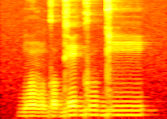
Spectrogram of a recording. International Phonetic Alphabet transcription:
b õ˨ ŋ ɡ o˨ ɡ e˦ ɡ u˧ ɡ i˧

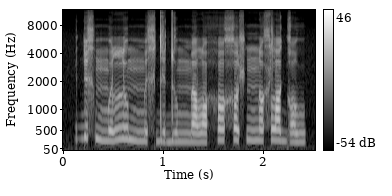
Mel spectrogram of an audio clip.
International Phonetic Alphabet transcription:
ɠ ɪ˦ x mː ʊ˨ lː u˦ mː ɪ˨ x d ɪ˨ d u˨ mː ɛ˨ lˠ ʊ˨ h ɔ˦ x ɔ˦ ʃ nː ɔ˦ x lˠ i˦ ɡ ɔ˦ w

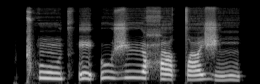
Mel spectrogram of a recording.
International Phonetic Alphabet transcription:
ǁʰ ũː˥˧ t͡sʼ e˥˧ ʔ u˥˧ ʒ ɨː˥˧ ħ e˧˩ tˤ i˩˧ ʒ ĩ˩˧˩

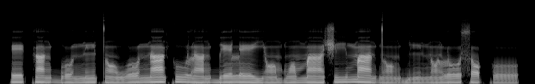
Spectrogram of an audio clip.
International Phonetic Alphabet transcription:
e˧ k ã˧ ɡ͡b o˨ n ĩ˧ t ɔ̃˨ w o˧ n ã˦ k u˦˨ l ã˨˦ ɡ͡b e˦ l e˦˨ j ɔ̃˨˦ b ɔ̃˦ m ã˧ ʃ i˦ m ã˦˨ d ɔ̃˨ ɡ͡b ĩ˨ n ɔ̃˨˦ l o˦ s ɔ˦˨ k o˨

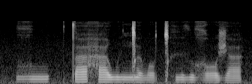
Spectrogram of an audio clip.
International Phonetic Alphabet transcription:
ɣ u | t a h a w ɨ ŋ͡ǀ ɐ β ɔ ǀʰ ɨ ð u ɣ ɔ ʒ a

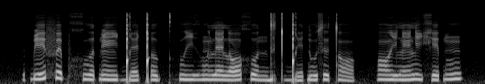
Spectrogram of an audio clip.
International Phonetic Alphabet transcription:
ɓ e f ɛ p xʷ ɤ ɗ ẽ i̯ ɡ͡ǃ ɛ ǃ ɤ kʷʰ i ɦ ũ l ɛ l ɔ x o n d ɯ t ɡ͡ǃ e ɗ u s ɯ t ɔ̃ | ɔ̃ i̯ l ẽ l i x e ɓ ũ

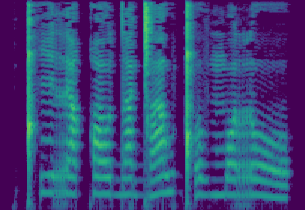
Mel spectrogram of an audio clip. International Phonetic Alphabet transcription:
ǃʰ i r ɛ q o d a ɡ͡ǀ a w ǃʼ ʊ v m ɔ r o

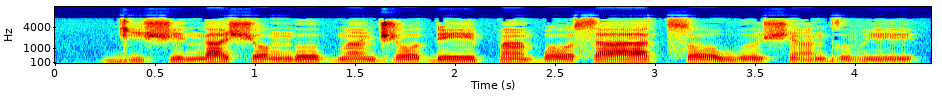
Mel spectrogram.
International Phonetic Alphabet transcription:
ɡ i˨˦ ʃ ɪ˨ ŋ a˦ ʃ ɔ˦ ŋ oː˦ b ã˨ d͡ʒ ɔ˨˦ ɗ eː˨ p ã˦ ɓ ɔ˨ s aː˦ t͡s ɔ˨ w ʊ˨ ʃ ã˨ ɡ ʊ˨ β ɪ˨

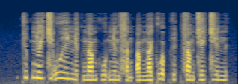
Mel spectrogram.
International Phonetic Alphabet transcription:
k i˦˥ p̚ ɲ ə˧ j t͡ɕ ɨ̰˧˥ w ɣ i˧ ɲ a˨˩ k̚ n a˨˩ m h w ṵ˧˨ ɲ ə˧˩ n s a̰˧˨ ŋ ʔ a˧˩ m n a˨˦ j k w ə˦˥ p̚ h i˨˩ k̚ s a˧˩ m t͡ɕ ə˨˦ j t͡ɕ i˨˩ n

